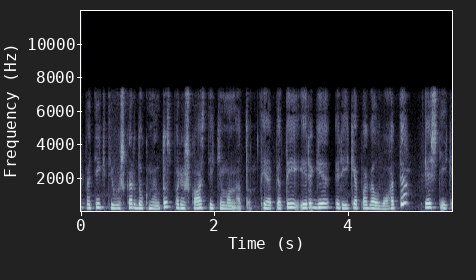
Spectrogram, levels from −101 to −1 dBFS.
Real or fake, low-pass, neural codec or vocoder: real; 7.2 kHz; none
